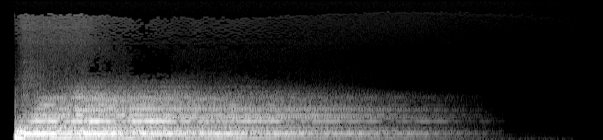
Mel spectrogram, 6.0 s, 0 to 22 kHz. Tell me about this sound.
Magyar gong
Based on my basic BOSS gong. Cloned and EQed in many parallel channels with small alterations (regional deletions and changes in volume).
The file is phased by doubling a 12 ms region at the middle of the attack only of the left channel; that way the right channel has more punch with a briefer attack.
Here is the original soundfile which has higher frequencies, especially a little bit after the attack.
anti-Buddhism, anti-Shinto, atheism, crash, drum, filmscore, foley, gamescore, gong, gong-sound, gowlermusic, hit, Hungarian, Hungary, impact, impersonhood, industrial, Leonard-Susskind, magyar, metal, metallic, percussion, percussive, single-impact, synth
